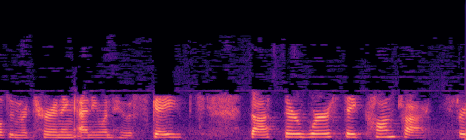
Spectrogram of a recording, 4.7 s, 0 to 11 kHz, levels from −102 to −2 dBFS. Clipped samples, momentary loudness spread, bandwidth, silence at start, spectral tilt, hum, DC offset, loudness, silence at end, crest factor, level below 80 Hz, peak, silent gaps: under 0.1%; 13 LU; 7.4 kHz; 0 s; -5 dB/octave; none; under 0.1%; -24 LUFS; 0 s; 20 dB; -72 dBFS; -6 dBFS; none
